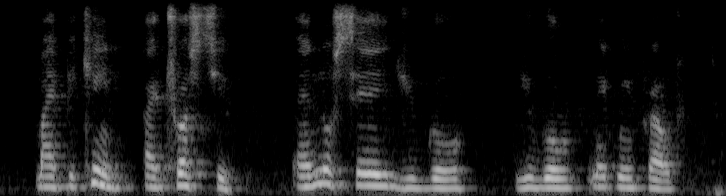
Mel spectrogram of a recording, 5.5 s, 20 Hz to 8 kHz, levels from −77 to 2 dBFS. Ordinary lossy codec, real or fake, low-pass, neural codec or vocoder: Opus, 24 kbps; fake; 7.2 kHz; codec, 16 kHz in and 24 kHz out, 1 kbps, XY-Tokenizer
